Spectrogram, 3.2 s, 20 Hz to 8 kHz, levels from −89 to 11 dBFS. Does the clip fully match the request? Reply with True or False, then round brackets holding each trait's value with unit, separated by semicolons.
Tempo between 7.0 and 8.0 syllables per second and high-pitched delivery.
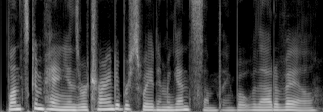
True (7.1 syllables/s; 205 Hz)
